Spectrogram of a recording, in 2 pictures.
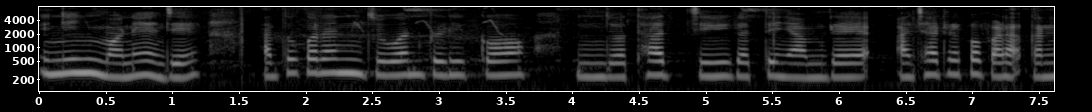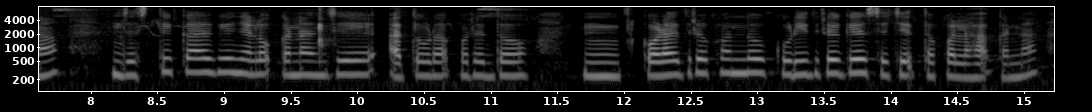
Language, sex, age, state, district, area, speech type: Santali, female, 18-30, West Bengal, Bankura, rural, spontaneous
